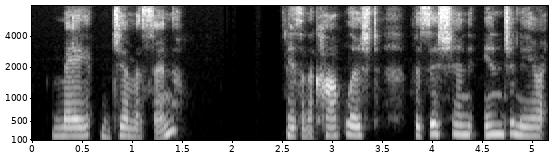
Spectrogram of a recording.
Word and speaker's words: Jemison: I was always pronouncing her last name Jameson. So let me correct myself here and now. Mae Jemison is an accomplished physician, engineer, and astronaut.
